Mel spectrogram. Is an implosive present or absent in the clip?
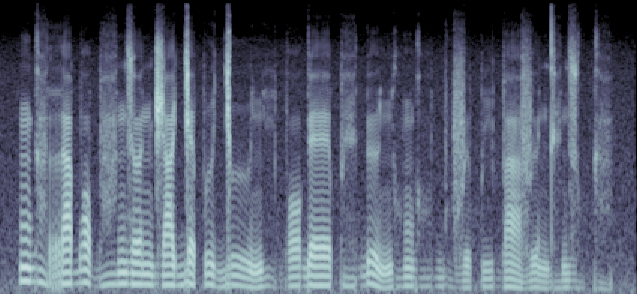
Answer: present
